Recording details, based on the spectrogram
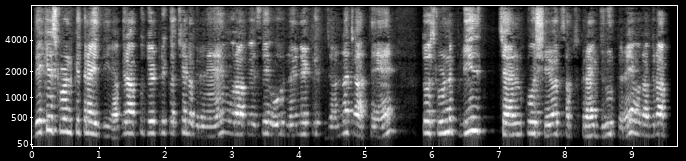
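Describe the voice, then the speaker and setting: Male tutor, high pitched, patient and repetitive, roomy echo. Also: a little fast, a little mellow, a little hiss or hum. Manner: repeats steps and keeps asking students if it is clear. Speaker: exam-prep math teacher. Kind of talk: whiteboard lesson explaining age problems. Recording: echoey room.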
